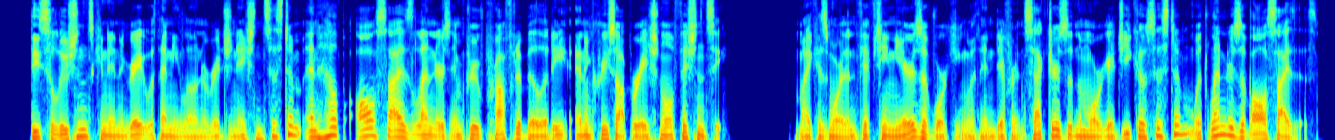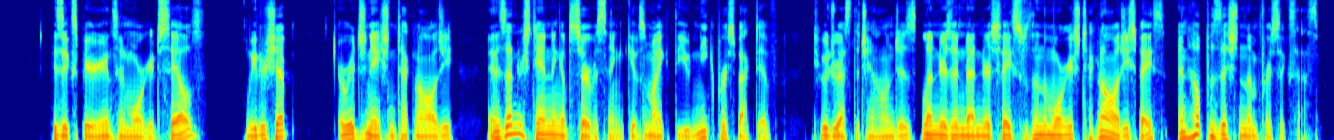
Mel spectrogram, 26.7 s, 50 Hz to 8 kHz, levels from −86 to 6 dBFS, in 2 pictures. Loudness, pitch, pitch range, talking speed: -19 LUFS, 90 Hz, 75-120 Hz, 175 wpm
